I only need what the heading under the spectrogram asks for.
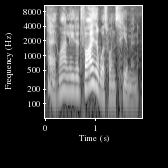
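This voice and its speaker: A man voicing a calm, formal adult female pony princess in a story reading. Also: fairly high pitch, brisk, dry recording, pitched above the performer's own voice. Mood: calm explaining. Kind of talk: dramatic fan-fiction reading.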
